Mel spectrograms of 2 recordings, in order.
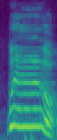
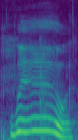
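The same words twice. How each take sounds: First: It is said more loudly. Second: It is said fairly quietly.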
